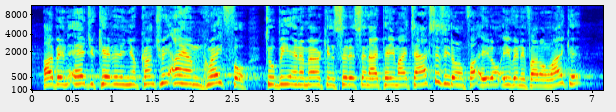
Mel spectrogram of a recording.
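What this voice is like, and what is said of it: Noticeable non-native accent in English. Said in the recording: “I know I still have an accent.”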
